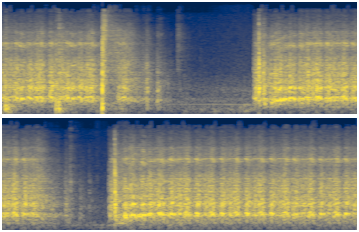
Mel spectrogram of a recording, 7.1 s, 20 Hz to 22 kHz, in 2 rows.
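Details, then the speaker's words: Honda 3000 generator, old green fuel drained, started with choke on: two short cranking attempts then it catches and holds a steady, even run; later ran four hours under 1500 W heater load fine; normal start and run. "okay everyone so we ran the generator for about four hours and we put the 1500 watt heater on there the whole time it was under load and it ran fantastic"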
